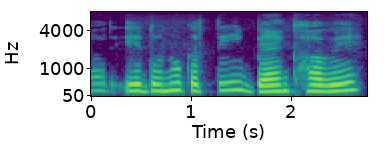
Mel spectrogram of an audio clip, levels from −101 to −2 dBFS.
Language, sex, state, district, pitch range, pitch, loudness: Surgujia, female, Chhattisgarh, Sarguja, 215-240 Hz, 230 Hz, -22 LUFS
